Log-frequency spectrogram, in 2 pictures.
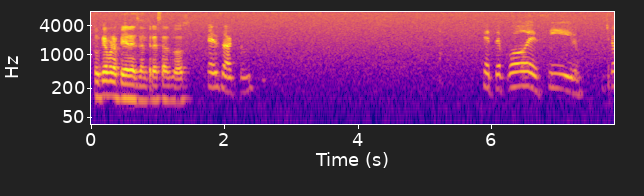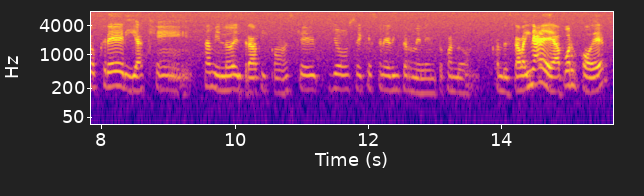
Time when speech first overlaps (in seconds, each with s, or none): none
